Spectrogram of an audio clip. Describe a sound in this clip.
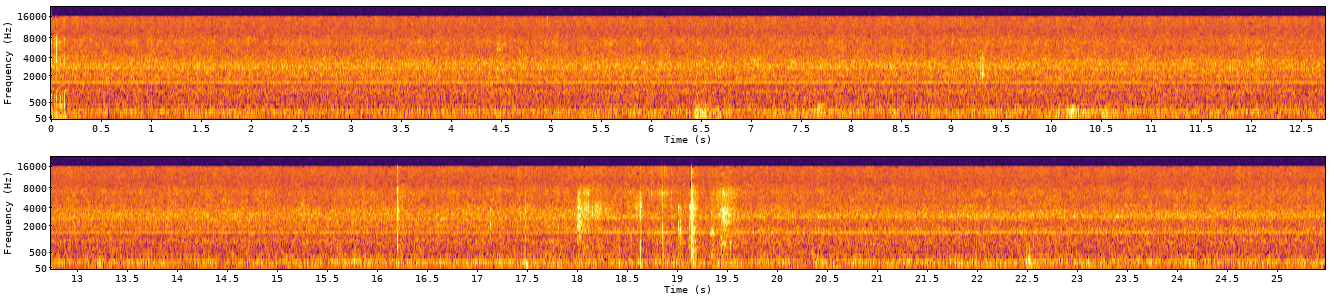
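Heavy rain falls outside, muffled through a closed window.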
